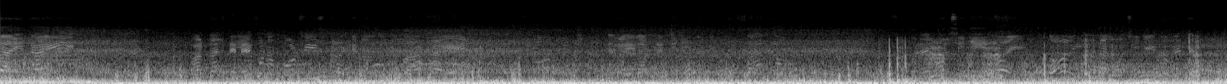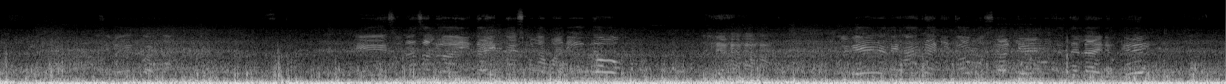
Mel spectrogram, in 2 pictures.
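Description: A man talks calmly close by, over the wind.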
